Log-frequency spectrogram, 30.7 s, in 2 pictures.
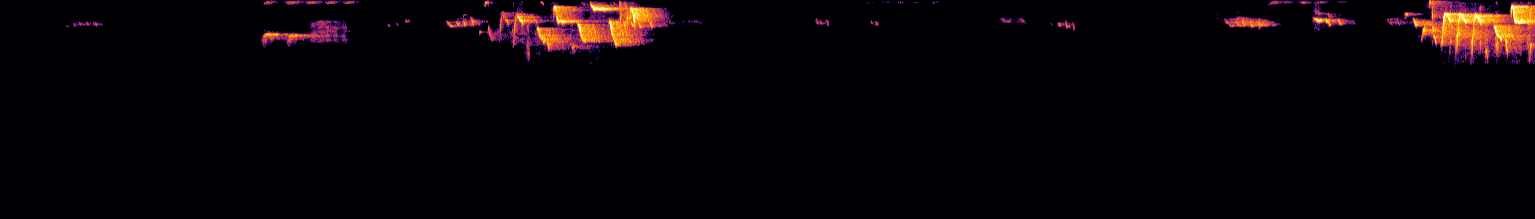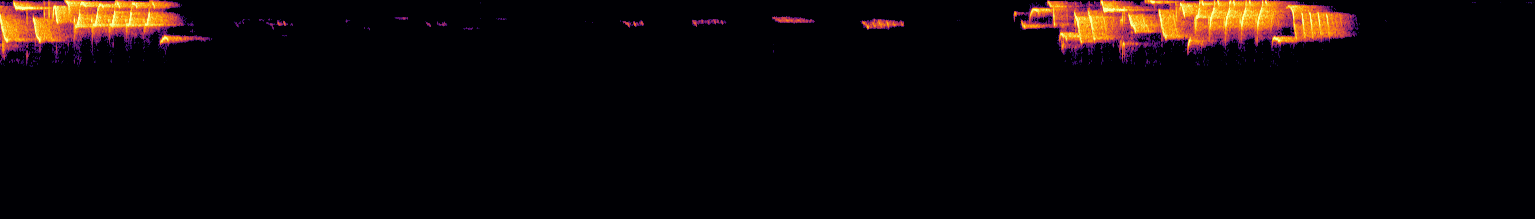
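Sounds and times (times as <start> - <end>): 
Eurasian wren song: 2.6 - 6.7, 12.2 - 18.3, 25.5 - 29.0.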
